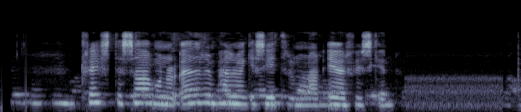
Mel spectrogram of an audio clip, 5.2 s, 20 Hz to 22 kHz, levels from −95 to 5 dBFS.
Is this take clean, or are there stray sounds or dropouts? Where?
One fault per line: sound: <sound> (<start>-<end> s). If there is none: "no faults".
no faults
